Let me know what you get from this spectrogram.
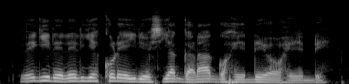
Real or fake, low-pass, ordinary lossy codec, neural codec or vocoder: real; 14.4 kHz; MP3, 96 kbps; none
